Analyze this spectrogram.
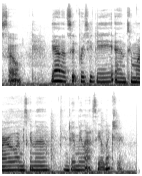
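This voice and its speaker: Audible room echo surrounds a woman's voice. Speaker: vlogger, student in a clinical training program. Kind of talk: casual vlog.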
